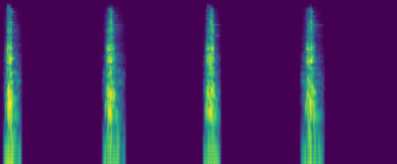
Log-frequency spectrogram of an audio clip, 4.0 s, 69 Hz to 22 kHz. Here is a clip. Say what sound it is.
Wall clock [loop]
Small omnidirectional lavalier-microphone, a Clippy EM172, recorded with a Zoom H-5.
Edited in Audacity.
It's always nice to hear what projects you use these sounds for.
You can also check out my pond5 profile. Perhaps you find something you like there.
slow, tick-tock, short, tic-tac, time, clock, tac, tension, loop, ticking, wall-clock, ticks, bomb, clockwork, action, tic, mechanism, SFX, tick, waiting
